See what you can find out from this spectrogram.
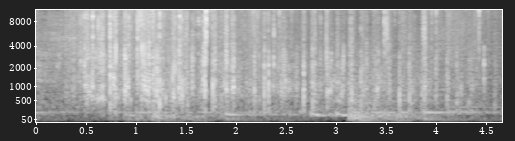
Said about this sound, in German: Das Pferd setzte sich in starken Trab.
